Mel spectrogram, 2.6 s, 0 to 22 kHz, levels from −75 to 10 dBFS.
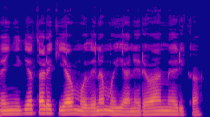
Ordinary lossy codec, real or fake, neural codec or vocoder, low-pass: none; real; none; 19.8 kHz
